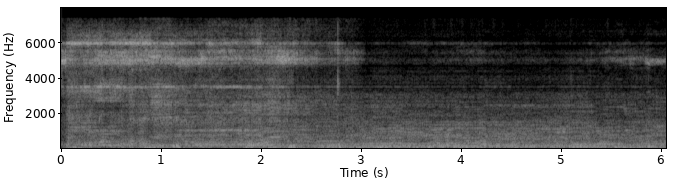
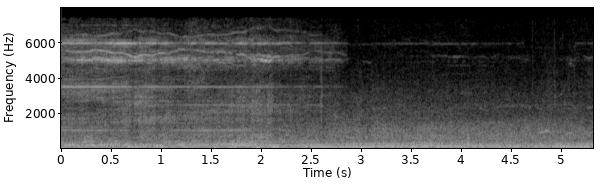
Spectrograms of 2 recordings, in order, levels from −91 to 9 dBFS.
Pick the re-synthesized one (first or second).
first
